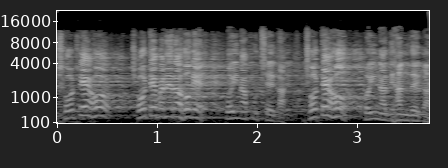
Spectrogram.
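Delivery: lightly acted taunt; mock taunting. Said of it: "लोग फिर ताना भी देना प्रारंभ करेंगे".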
